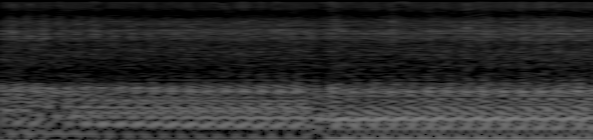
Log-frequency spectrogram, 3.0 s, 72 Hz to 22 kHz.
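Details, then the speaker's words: NA Miata with BP4W engine swap, first start, idling with no throttle after a slight cam adjustment, exhaust manifold not fully attached; steady, even low idle with no misses; normal idle. "No throttle on it at all. This is it just idling. It's like perfect. It's idling 100%."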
